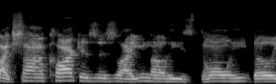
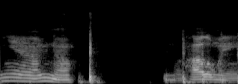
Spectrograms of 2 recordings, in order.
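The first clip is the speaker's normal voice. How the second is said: put-on nonchalant tone, lower and quieter; 4 semitones lower, 4 dB quieter than usual. Retelling an autograph signing: imitating Tom Atkins's nonchalant answer. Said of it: "nonchalant answer".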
